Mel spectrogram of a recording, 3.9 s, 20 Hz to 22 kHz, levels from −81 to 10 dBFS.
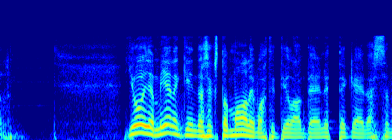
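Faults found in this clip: No faults found in this speech: the signal shows the normal character of G.722 wideband telephone coding, with no content above about 7.7 kHz and a light hiss and slight graininess that fit the 48 kbit/s mode.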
